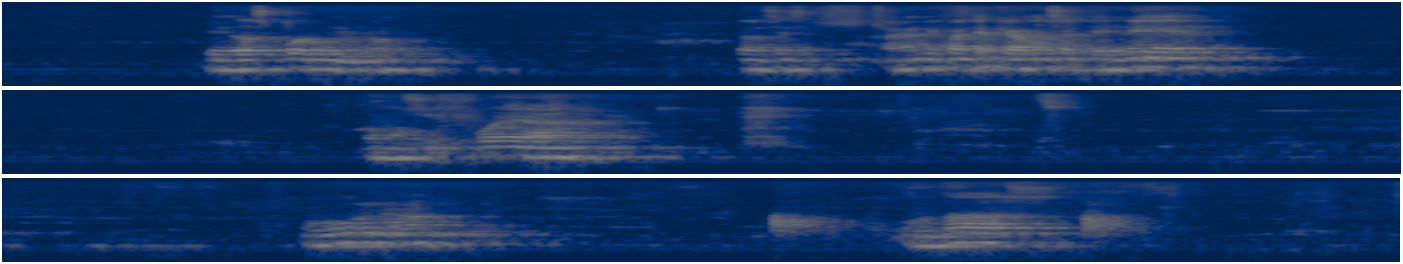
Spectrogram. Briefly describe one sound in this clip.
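A young man speaks calmly in short bursts.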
